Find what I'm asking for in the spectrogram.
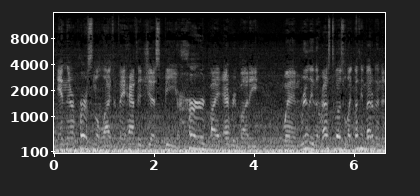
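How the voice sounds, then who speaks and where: Loud background noise surrounds a man's voice, though the sound is dry with no echo. He speaks at a moderate pace. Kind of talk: casual vlog chat. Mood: irritated, ranting. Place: car. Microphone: phone near.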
